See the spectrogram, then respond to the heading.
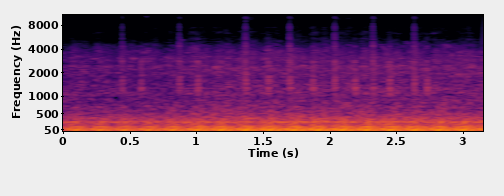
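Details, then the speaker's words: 2003 Trailblazer that cranked but would not start, no codes: idle with regular stumble, about three uneven beats a second; misfire followed the coils when swapped between cylinders, confirming failed ignition coils needing replacement, injectors also found clogged. "Yo las cambié de lugar para ver si eran las bobinas, porque era la 6 primero la que fallaba y la 2. Entonces yo las cambio de lugar para verificar que sí estén funcionando, y sí, es la bobina la que no está funcionando, hay que cambiarlas."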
